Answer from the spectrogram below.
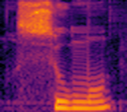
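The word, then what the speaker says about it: zumo: America and uh just give that in mind Sumo Sumo or tho the right pronunciation with this Spaniard accent um but um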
